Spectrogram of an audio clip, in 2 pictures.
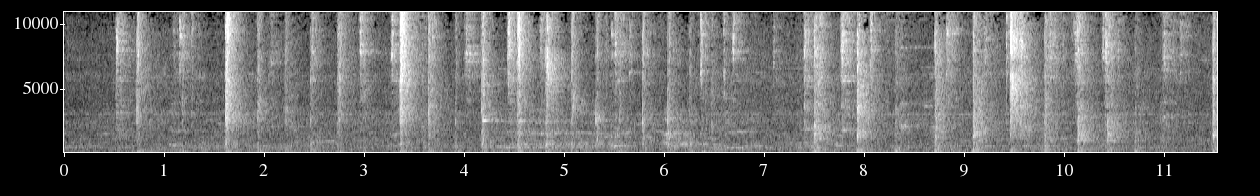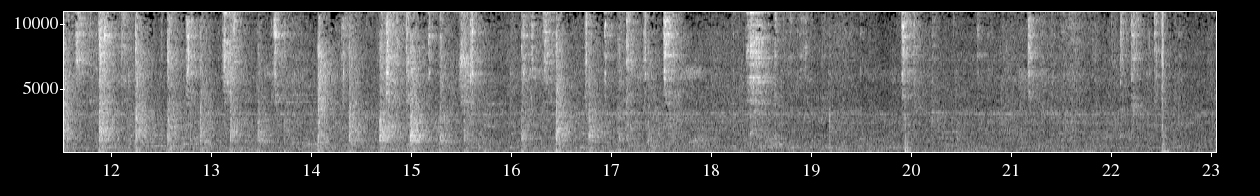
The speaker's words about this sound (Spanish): El mercado Cuauhtémoc se encuentra en la esquina de las calles Río Lerma y Río Tigris en la Ciudad de México. Cada semana se ejecuta en este espacio el ritual de compraventa de flores, verduras, frutas, carne, mariscos y pollo.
